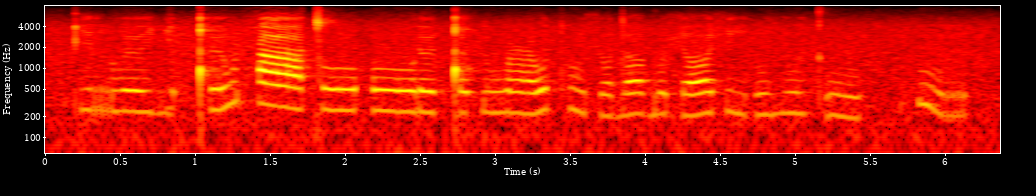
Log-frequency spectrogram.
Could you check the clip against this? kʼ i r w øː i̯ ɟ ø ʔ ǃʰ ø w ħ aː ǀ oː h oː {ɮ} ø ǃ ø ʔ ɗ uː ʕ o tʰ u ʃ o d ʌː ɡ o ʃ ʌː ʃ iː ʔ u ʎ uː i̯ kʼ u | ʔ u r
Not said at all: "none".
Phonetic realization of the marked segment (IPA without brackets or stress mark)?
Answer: ɾ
